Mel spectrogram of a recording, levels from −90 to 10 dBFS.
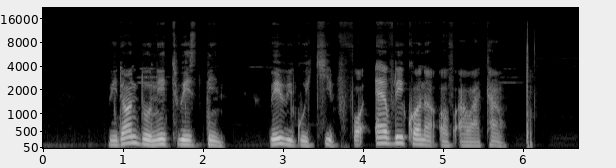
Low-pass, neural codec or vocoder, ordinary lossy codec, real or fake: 14.4 kHz; none; Opus, 64 kbps; real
